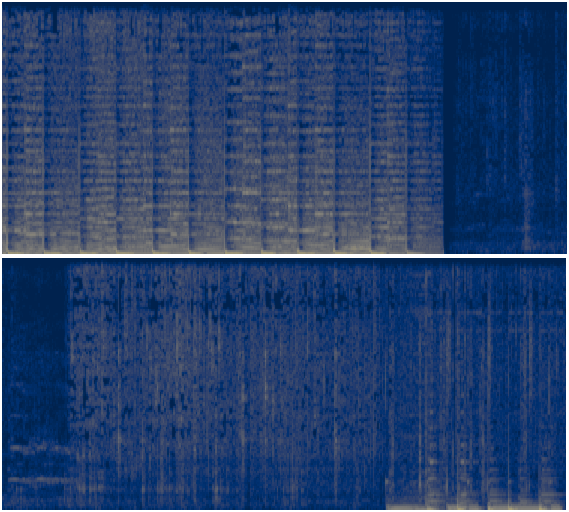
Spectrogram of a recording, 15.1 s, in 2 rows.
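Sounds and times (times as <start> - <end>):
music with heavy beat: 0.0 - 5.9, 12.8 - 15.0
carrots frying in hot oil: 8.4 - 15.0.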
